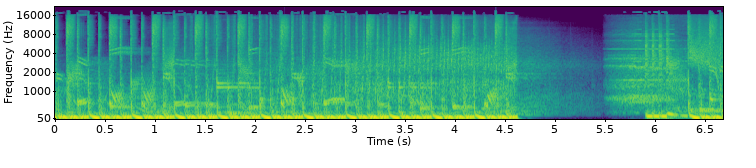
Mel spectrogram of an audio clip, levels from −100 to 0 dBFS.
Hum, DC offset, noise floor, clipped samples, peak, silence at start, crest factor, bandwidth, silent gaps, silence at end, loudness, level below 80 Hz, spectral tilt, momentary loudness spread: none; under 0.1%; -43 dBFS; under 0.1%; 0 dBFS; 0 s; 8 dB; 18.5 kHz; none; 0 s; -10 LUFS; -12 dBFS; -4.5 dB/octave; 3 LU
